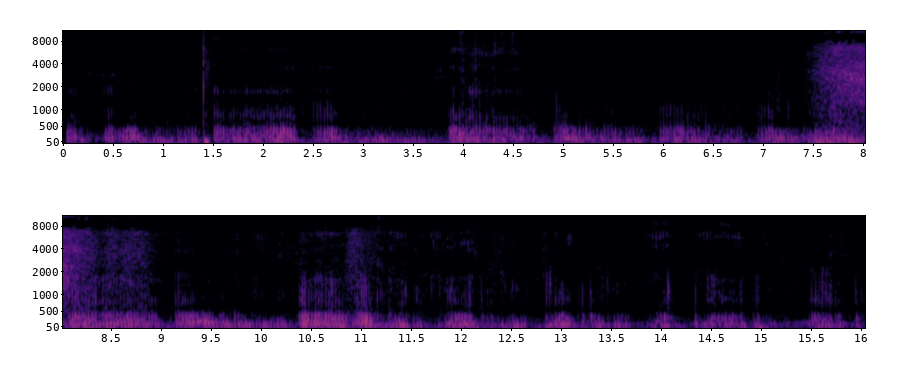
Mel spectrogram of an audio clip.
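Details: Pippin, a male Maine Coon cat, purring while cuddling affectionately with his family, purrs growing louder as he enjoys attention; a steady low rumble with soft rustling and handling noises throughout.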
